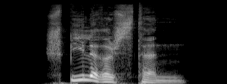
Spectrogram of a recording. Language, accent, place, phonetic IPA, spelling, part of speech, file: German, Germany, Berlin, [ˈʃpiːləʁɪʃstn̩], spielerischsten, adjective, De-spielerischsten.ogg
- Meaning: 1. superlative degree of spielerisch 2. inflection of spielerisch: strong genitive masculine/neuter singular superlative degree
